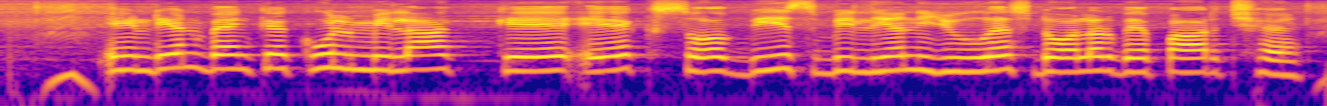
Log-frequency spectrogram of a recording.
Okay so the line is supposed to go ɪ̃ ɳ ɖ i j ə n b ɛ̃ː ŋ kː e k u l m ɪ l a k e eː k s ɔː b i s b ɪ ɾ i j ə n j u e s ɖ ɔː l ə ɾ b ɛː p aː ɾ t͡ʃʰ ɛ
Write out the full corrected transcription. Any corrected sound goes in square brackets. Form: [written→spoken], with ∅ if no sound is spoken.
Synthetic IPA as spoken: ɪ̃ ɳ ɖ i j ə n b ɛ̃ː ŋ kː e k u l m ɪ l a k e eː k s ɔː b [i→iː] s b ɪ [ɾ→l] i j ə n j u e s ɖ ɔː l ə ɾ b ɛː p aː ɾ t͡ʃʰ ɛ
